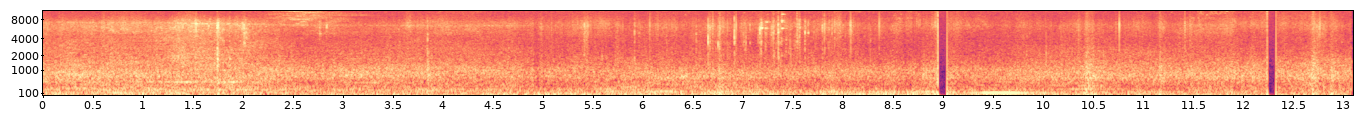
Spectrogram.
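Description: A car engine idles with a deep, steady exhaust rumble.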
